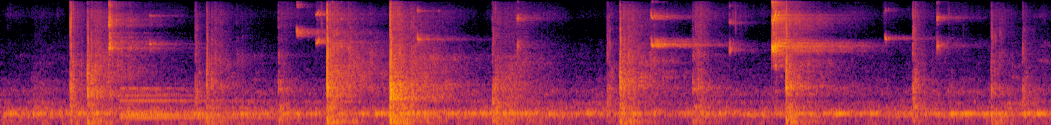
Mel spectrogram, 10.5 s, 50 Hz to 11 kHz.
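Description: A basketball bouncing on a hardwood gym floor and striking the rim and backboard during a shooting drill, as irregular echoing knocks, the loudest about 3 s, 4 s and 8 s in, with a few short sneaker squeaks.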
